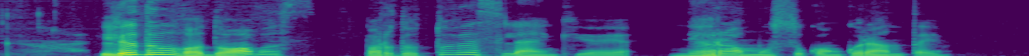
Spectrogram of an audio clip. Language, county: Lithuanian, Klaipėda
